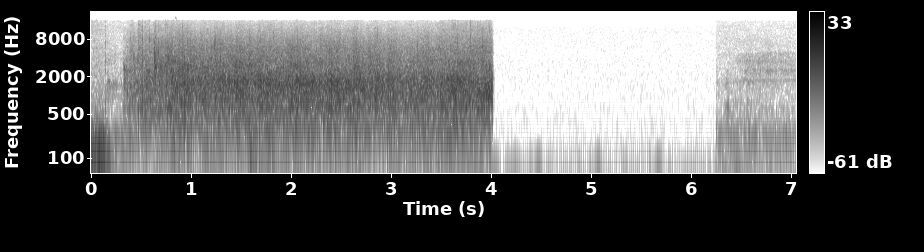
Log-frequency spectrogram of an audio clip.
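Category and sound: crowd, audience applause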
